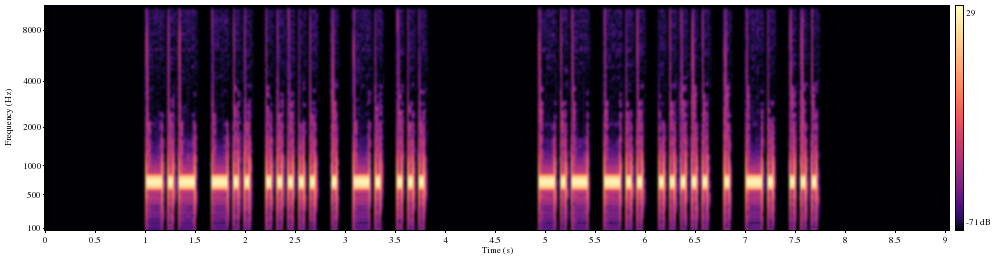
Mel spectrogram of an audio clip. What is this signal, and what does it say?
Morse code, heard as a keyed tone, about 22 wpm, 700 Hz. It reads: KD5ENS KD5ENS
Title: USA Call Signs - 6 Characters - Repeated 2x - 22wpm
